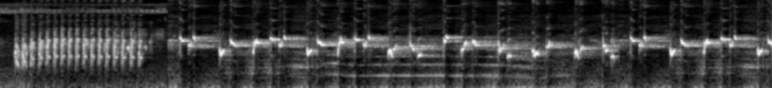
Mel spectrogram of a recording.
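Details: Yellow-vented bulbul (trucukan) in a long, rapid 'ngalas ropel panjang' song, used as a lure to get other bulbuls singing. It opens with a buzzy, harmonic burst. Then come fast, bubbly, liquid notes that rise and fall in quick runs, with a faint low steady tone beneath.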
